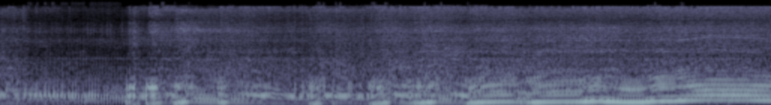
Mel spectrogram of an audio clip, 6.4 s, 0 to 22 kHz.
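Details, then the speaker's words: John Deere CS81 chainsaw cutting wood after revival: revs up and down in repeated bursts as it bogs into the cut and recovers, pulling cleanly; carburetor okay, burning black off a dried-up muffler, sounds healthy. "The carburetor ain't so bad. It's burning all that black off of it. The muffler's dried up. It needs to be run some in the system."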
